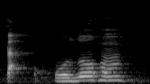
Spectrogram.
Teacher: الف پر جزم کی حرکت ہے، اسے جھٹکے کے ساتھ پڑھا جائے گا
